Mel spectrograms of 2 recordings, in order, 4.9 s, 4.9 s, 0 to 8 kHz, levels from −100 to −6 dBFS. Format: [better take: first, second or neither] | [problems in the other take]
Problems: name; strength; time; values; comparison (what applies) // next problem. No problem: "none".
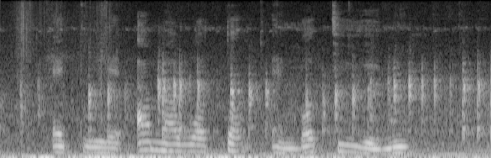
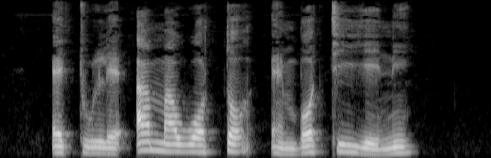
second | background sound (Frog); 2 dB above the speech // room echo; dies away in 0.4 s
